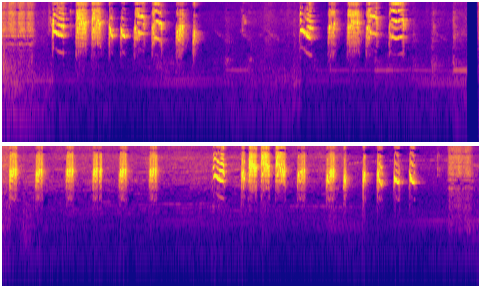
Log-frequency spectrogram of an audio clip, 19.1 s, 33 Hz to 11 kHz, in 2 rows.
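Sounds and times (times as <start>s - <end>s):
bird rasping calls: 13.7s - 18.0s.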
